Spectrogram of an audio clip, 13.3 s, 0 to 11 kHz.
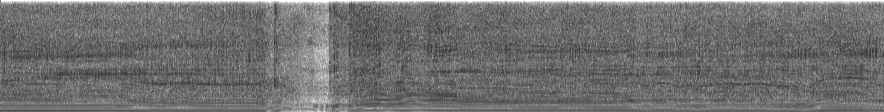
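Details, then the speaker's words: Echo CS 590 chainsaw at full throttle after high-speed screw turned in about 1/8 turn: high steady wail, brief dip and burble then climbs back cleanly; leaned a touch to clear faster, low reopened slightly for hesitation. "Spot on, and if you noticed, when I leaned out the high, it does somewhat affect the low. There was hesitation, so I had to open the low up again just a little bit."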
